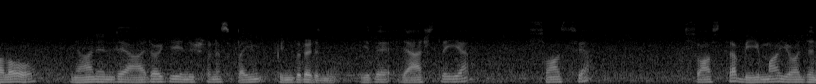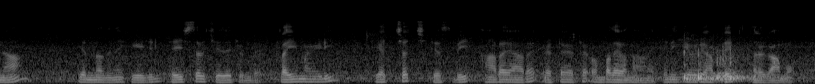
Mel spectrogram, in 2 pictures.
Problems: low volume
